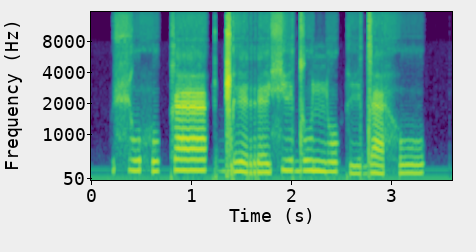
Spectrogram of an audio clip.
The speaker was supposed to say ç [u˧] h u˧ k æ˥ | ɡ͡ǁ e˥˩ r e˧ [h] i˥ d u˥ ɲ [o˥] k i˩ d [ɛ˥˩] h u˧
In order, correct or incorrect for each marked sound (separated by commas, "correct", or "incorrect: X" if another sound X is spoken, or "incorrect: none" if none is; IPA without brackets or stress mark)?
correct, incorrect: ç, correct, incorrect: æ˥˩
